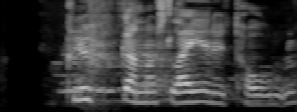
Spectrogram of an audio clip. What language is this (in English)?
Icelandic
